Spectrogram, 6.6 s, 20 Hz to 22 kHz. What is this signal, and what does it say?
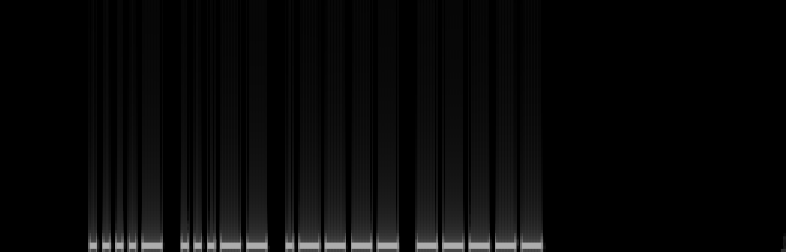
Morse code, heard as a keyed tone, about 22 wpm, 700 Hz. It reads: 4310
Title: Numbers - 4-Digit 22wpm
